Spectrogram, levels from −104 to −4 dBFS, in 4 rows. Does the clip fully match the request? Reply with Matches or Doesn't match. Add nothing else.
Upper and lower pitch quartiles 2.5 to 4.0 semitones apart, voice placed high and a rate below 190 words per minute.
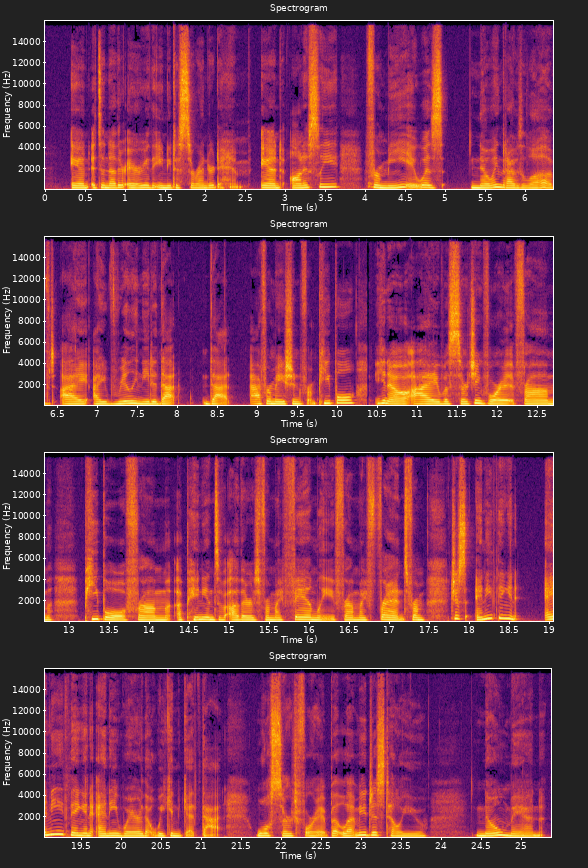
Matches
